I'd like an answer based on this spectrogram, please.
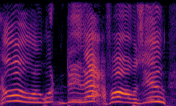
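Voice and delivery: high, posh-ish British bird voice; British bird accent. Pretend. Birds overhead warning the fool, in a British accent. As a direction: warn them in a prim British accent. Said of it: "Birds have a British accent".

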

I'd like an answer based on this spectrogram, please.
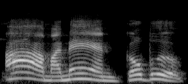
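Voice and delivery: put-on attending hailing the Michigan kid; hearty greeting. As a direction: greet him like a fellow fan. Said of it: "and he says".

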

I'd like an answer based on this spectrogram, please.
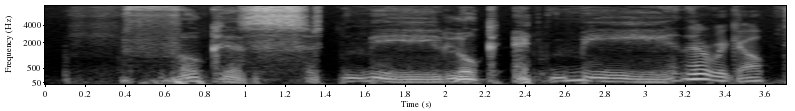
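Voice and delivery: very slow, low and soft; coaxing the camera. Real, not acted. Talking to a camera that won't focus, low coaxing. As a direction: draw it out slowly, low and quiet.

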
